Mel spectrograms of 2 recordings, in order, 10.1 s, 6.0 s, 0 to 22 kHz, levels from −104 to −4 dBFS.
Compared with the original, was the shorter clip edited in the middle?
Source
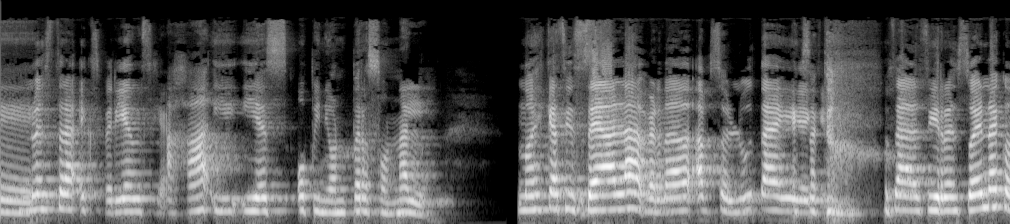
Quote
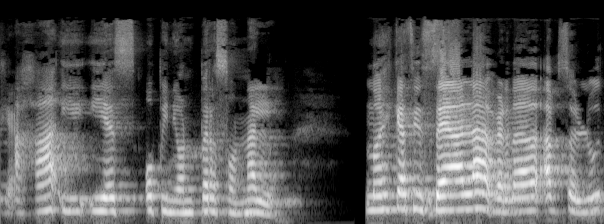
no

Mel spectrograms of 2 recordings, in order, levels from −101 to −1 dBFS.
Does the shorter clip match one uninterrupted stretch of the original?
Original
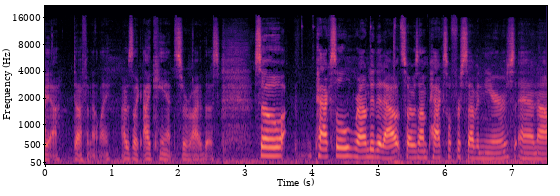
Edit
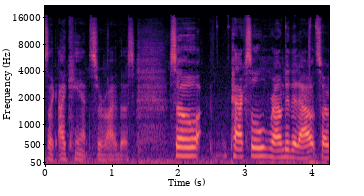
yes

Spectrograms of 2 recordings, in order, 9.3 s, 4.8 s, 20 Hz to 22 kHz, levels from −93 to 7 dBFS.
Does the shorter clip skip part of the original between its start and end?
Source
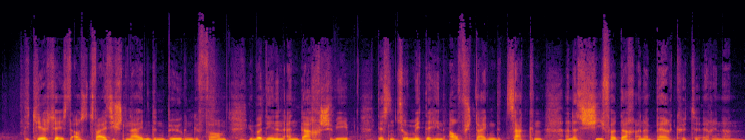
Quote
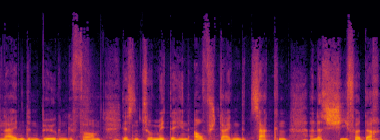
yes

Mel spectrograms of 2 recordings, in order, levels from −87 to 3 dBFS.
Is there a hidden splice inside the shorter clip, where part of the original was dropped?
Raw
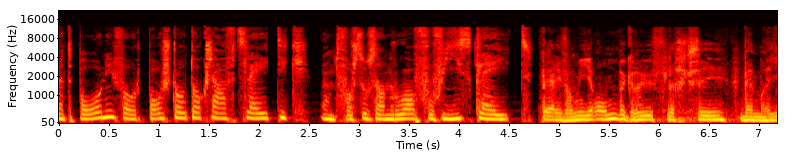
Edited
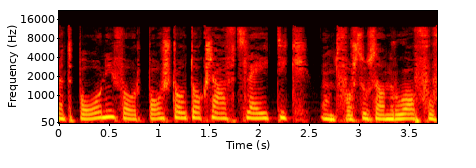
no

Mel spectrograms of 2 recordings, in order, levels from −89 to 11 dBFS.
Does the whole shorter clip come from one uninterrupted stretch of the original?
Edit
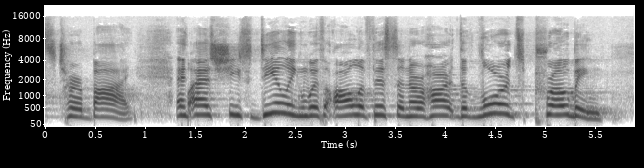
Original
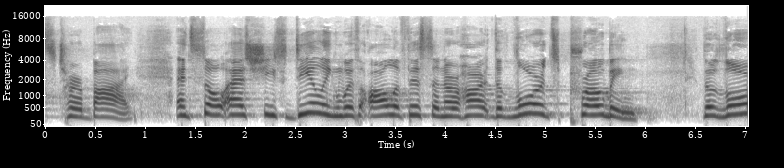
no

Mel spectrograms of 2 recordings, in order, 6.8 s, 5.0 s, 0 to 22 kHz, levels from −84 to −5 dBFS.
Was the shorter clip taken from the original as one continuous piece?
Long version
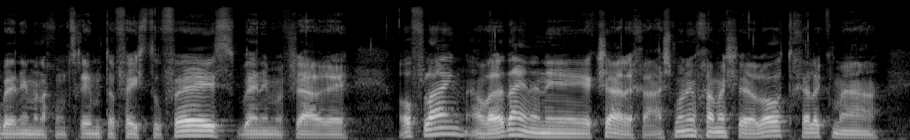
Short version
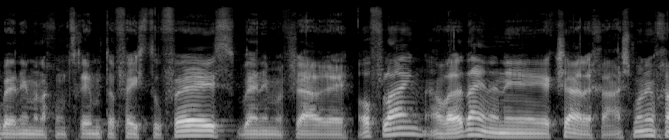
no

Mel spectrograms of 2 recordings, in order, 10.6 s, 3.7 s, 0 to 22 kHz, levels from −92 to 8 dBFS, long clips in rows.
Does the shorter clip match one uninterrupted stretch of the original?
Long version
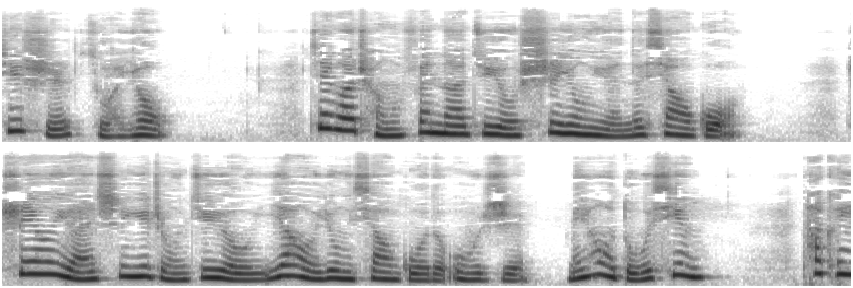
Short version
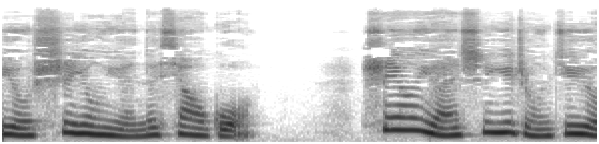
yes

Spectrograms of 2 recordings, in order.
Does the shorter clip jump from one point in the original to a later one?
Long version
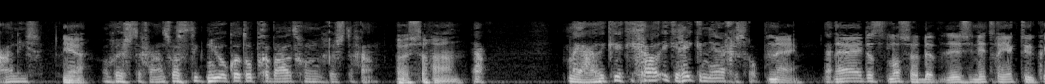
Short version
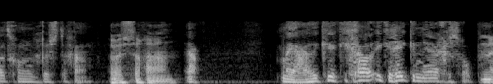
no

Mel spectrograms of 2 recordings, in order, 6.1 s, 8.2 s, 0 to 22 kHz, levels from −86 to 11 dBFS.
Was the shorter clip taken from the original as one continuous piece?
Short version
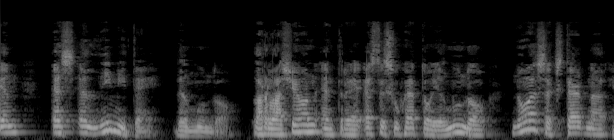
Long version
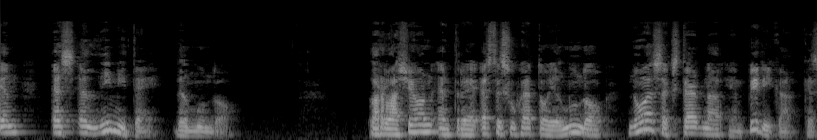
no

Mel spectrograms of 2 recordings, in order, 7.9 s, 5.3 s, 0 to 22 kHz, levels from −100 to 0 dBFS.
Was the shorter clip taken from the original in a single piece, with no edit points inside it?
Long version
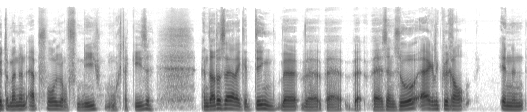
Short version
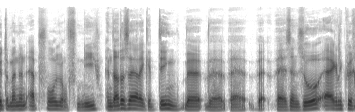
no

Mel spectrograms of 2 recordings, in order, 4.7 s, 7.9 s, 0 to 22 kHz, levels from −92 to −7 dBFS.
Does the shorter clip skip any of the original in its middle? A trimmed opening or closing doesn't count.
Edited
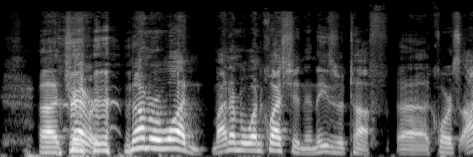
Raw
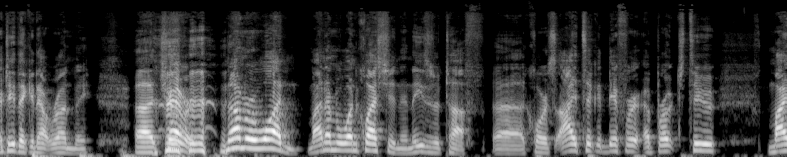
no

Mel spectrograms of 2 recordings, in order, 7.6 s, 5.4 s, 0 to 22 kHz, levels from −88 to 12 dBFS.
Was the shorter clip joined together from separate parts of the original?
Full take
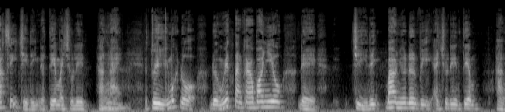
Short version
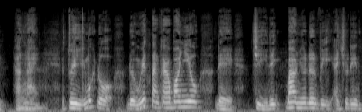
yes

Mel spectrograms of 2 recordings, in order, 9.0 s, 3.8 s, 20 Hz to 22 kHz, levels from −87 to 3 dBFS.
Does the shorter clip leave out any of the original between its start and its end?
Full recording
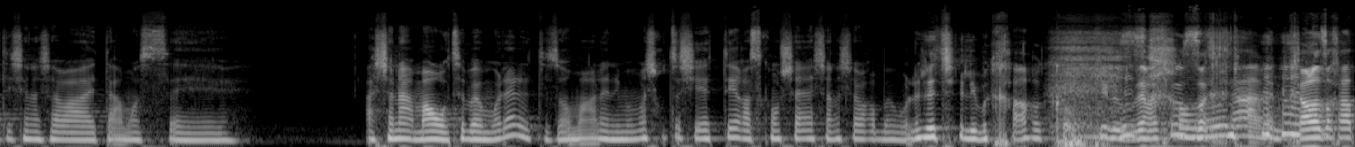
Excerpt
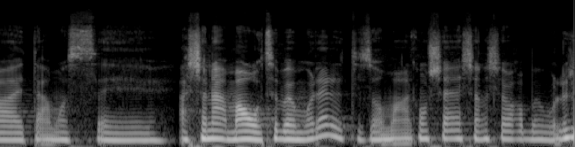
yes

